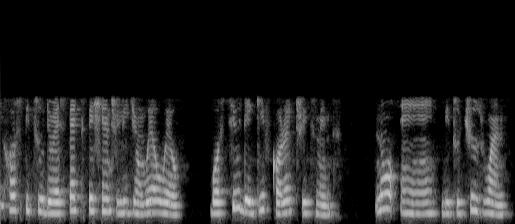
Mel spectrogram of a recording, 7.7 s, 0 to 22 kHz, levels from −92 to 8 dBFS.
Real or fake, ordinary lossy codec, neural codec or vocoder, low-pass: real; none; none; 3.6 kHz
